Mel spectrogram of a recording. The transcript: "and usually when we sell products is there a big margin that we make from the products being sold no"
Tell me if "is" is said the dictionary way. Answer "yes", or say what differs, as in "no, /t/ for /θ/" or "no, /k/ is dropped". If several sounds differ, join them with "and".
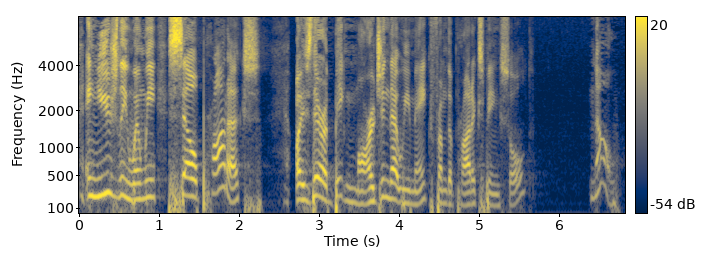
yes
